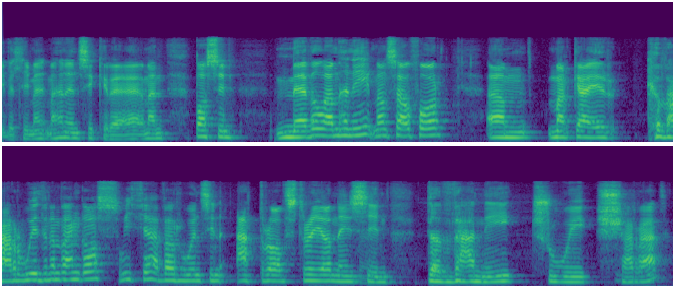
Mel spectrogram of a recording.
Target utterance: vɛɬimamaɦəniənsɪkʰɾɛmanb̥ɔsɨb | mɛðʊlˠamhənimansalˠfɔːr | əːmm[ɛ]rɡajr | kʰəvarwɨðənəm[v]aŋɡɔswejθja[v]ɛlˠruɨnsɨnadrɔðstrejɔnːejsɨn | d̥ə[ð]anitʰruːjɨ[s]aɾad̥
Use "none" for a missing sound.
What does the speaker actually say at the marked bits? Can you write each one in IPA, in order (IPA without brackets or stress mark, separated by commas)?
a, ð, v, ð, ʃ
